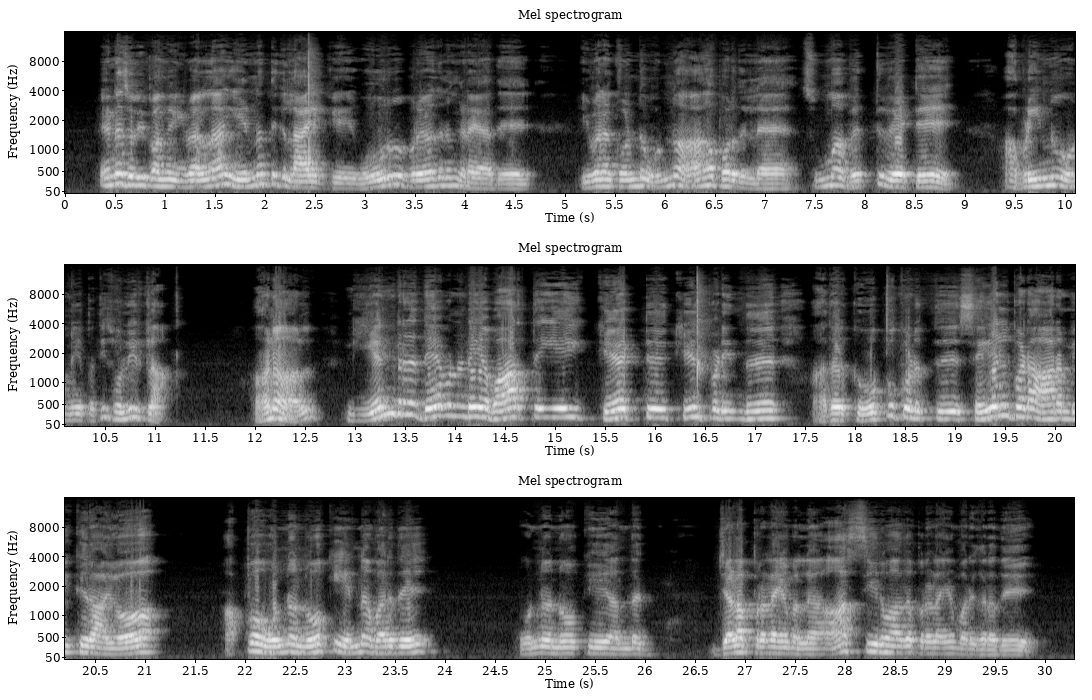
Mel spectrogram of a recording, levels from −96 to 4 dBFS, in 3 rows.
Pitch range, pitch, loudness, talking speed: 135-195 Hz, 160 Hz, -15 LUFS, 80 wpm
